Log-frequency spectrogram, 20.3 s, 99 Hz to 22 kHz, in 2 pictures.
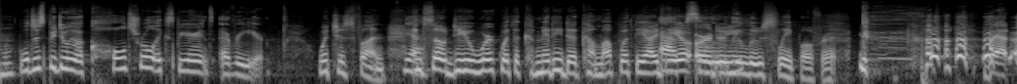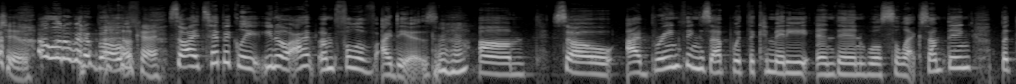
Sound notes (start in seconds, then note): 8.6 both laughing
